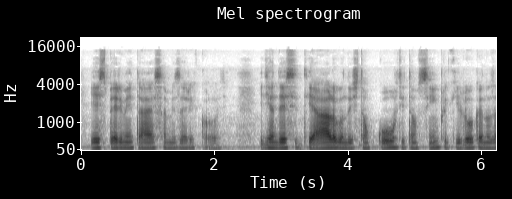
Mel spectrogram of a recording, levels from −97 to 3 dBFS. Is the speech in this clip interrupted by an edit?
no; 0 cuts

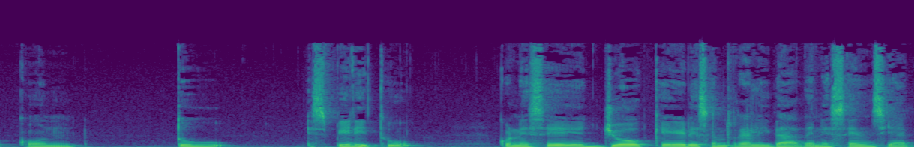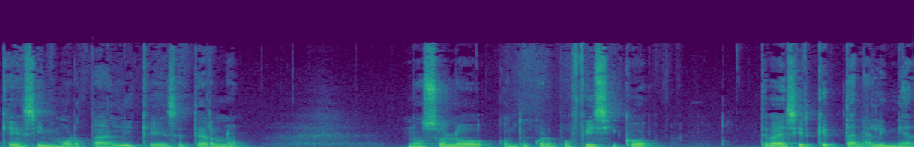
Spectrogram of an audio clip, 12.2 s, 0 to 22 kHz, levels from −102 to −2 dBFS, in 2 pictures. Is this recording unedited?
yes; 0 cuts

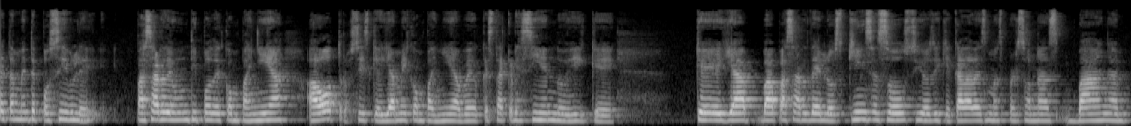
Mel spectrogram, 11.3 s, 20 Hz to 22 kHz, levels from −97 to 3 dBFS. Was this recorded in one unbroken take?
yes; 0 cuts

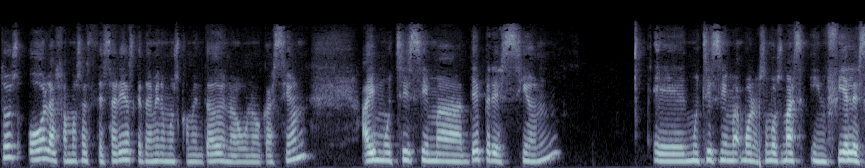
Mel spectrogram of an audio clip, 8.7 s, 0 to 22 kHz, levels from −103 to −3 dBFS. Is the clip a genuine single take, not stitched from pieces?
yes; 0 cuts

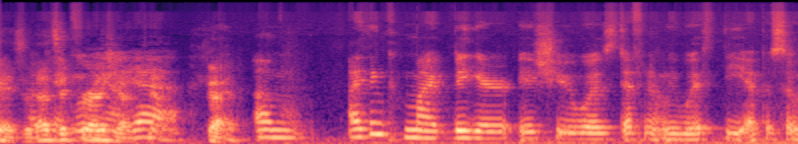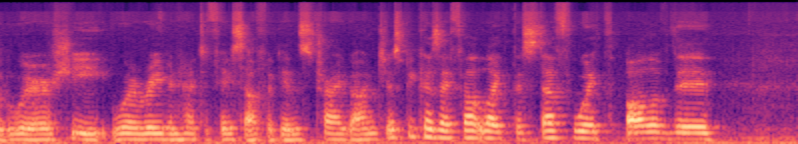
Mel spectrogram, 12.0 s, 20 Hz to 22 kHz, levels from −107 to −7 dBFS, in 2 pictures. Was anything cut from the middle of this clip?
yes; 1 cut; at 1.5 s

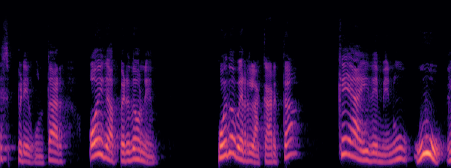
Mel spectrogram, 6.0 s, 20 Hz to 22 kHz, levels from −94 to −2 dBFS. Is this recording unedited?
yes; 0 cuts

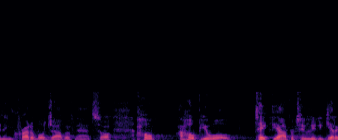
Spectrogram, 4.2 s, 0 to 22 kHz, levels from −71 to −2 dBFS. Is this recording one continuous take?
no; 2 cuts; at 0.9 s, 1.7 s

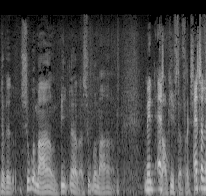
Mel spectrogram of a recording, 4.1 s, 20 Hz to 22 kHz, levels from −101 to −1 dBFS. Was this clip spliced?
yes; 1 cut; at 3.2 s

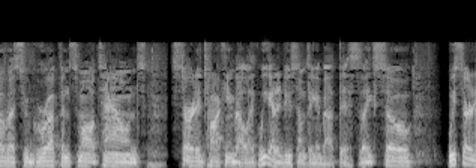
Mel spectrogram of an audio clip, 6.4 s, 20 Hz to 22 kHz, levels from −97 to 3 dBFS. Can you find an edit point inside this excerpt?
yes; 1 cut; at 2.2 s

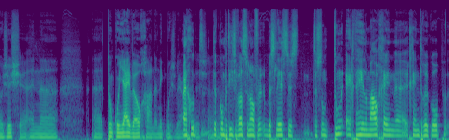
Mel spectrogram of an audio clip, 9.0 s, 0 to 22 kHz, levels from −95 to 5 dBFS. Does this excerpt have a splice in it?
no; 0 cuts

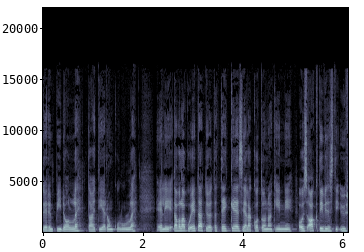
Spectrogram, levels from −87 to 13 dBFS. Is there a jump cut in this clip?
yes; 1 cut; at 5.1 s

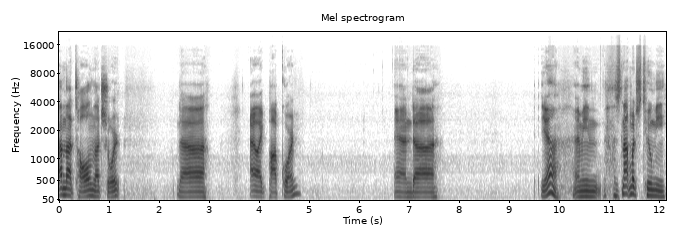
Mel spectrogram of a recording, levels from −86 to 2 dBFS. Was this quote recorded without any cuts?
yes; 0 cuts

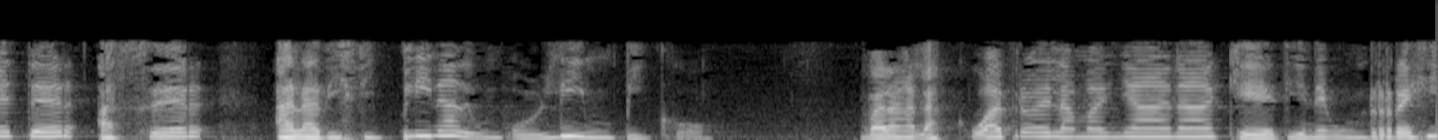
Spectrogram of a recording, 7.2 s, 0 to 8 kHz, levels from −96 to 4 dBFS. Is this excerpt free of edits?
no; 2 cuts; at 2.5 s, 4.3 s

